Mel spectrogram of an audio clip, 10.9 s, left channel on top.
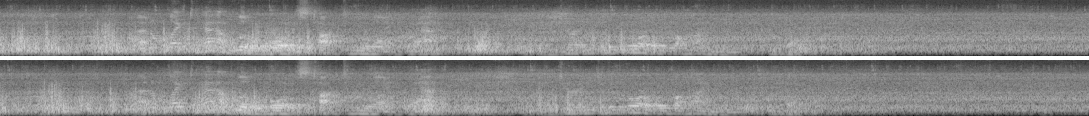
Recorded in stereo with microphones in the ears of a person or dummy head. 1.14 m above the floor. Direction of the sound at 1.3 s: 20° left (ahead or behind).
